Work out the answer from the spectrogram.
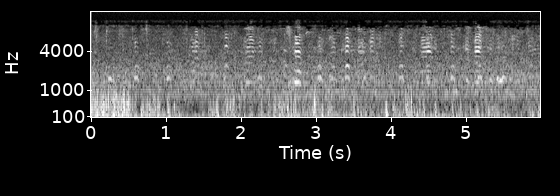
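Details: A flock of Canada geese on a half-frozen lake in winter honks in a dense, overlapping chorus of nasal calls, with steady low rumbling noise underneath.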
